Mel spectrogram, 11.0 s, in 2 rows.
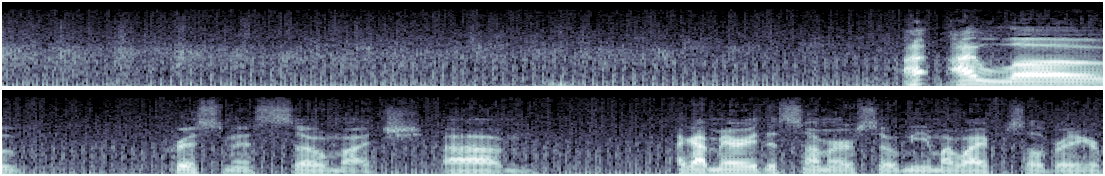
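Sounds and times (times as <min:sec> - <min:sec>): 
audience clapping for worship team: 0:00.0 - 0:04.6
speech: 0:04.5 - 0:05.7, 0:06.4 - 0:08.3, 0:08.9 - 0:10.9.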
